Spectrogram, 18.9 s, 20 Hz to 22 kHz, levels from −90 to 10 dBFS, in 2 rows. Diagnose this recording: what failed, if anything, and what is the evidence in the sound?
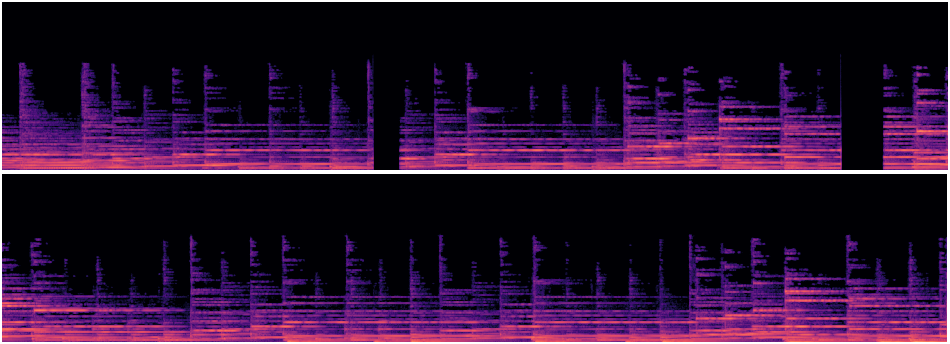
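Network stage: two stream reconnects. The audio drops out at 3.72 to 4.0 s (266 ms of silence) and 8.4 to 8.84 s (426 ms), then resumes a little further on, skipping roughly a fifth and roughly four tenths of a second. The connection broke and a fresh decoder picked up the live stream mid-flow.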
